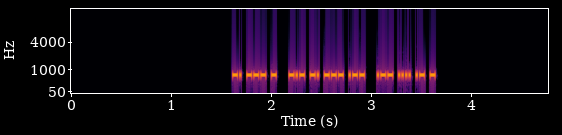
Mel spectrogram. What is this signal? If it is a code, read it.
Morse code, heard as a keyed tone, about 70 wpm, 700 Hz. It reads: NOT KNOW WHAT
